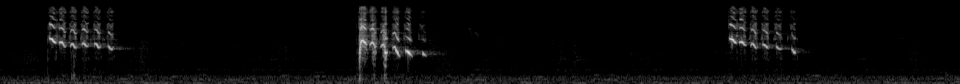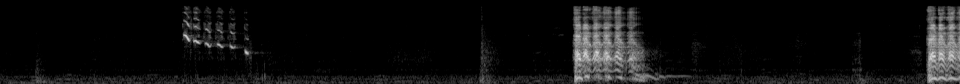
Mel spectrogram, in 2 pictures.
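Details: Rock hyrax (dassie) in a transport container, upset after being startled, keeps moaning: repeated bursts of squeaky notes falling in pitch, every three to four seconds, ending with louder, harsher rasping bursts.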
